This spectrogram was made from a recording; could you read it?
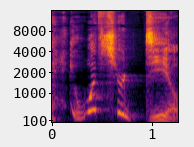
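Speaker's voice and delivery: high, slow baffled call. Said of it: "you start going".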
